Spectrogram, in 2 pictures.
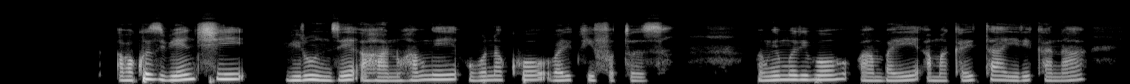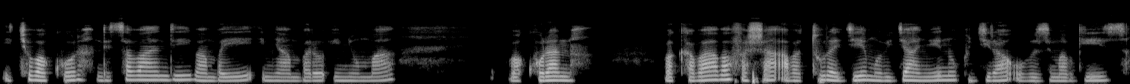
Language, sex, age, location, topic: Kinyarwanda, female, 18-24, Kigali, health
